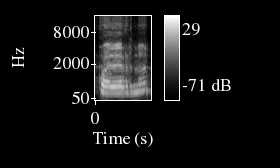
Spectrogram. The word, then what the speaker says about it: cuaderno: Luis Luis a ver la palabra cuaderno termina en una vocal Por ende tiene la mayor fuerza de voz en la penúltima sílaba que es Der Por ende yo no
